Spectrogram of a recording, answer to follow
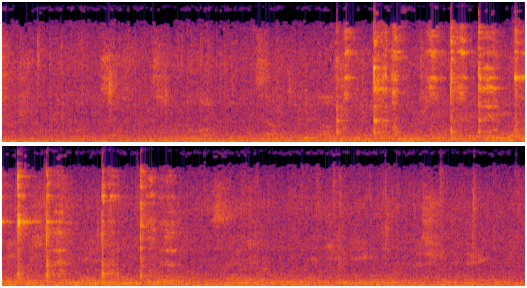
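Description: Ground pork, potato and egg batter frying in hot oil in a nonstick pan, a steady sizzle as it is spooned in. A metal spoon clinks and scrapes against the bowl and pan in a run of sharp taps between about three and seven seconds in.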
